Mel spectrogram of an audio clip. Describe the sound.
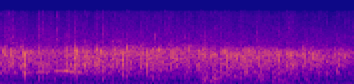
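Loud applause from a church audience welcoming a campus that has joined the service, a dense, steady wash of clapping that holds at an even level throughout.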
